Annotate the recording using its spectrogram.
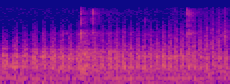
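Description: A coiled USB cable being drawn out of a small cardboard accessory box, with a faint, fast, even rasp of the cable and cardboard rubbing.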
